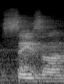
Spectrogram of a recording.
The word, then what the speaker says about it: saison: Saison is the proper pronunciation.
